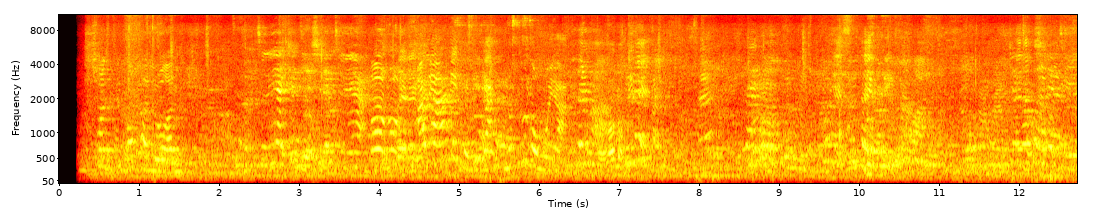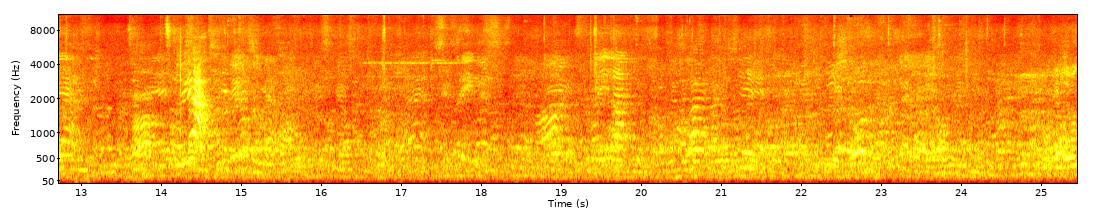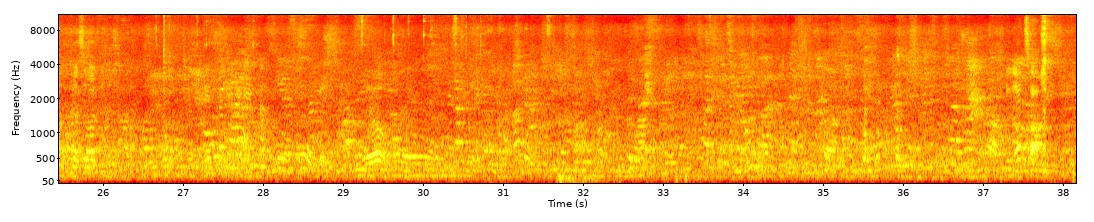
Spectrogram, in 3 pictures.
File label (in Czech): Ruch ulice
